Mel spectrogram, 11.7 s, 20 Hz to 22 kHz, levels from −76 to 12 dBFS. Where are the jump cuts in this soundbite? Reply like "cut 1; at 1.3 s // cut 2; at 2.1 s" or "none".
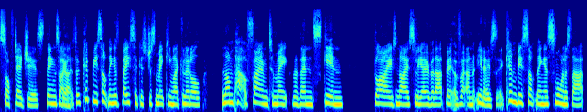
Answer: none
